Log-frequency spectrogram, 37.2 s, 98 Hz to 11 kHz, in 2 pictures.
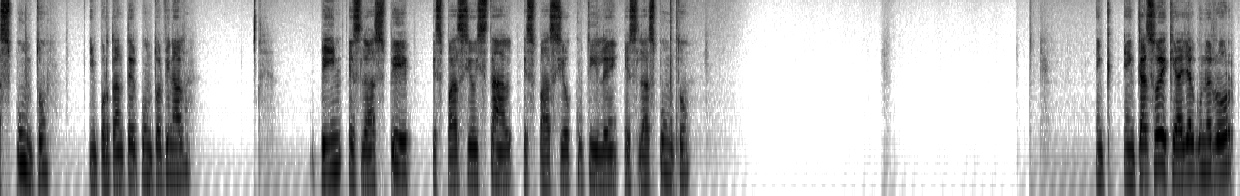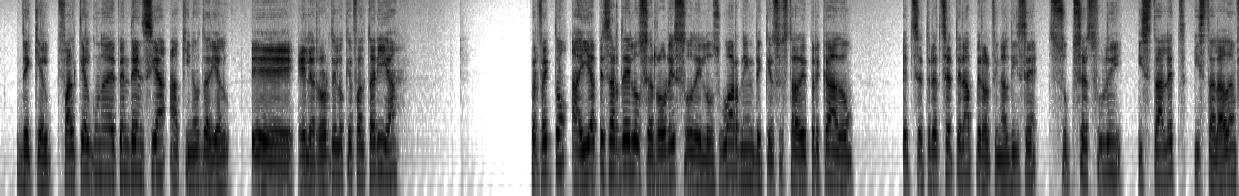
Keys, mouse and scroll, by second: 33.6-35.7 drag.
